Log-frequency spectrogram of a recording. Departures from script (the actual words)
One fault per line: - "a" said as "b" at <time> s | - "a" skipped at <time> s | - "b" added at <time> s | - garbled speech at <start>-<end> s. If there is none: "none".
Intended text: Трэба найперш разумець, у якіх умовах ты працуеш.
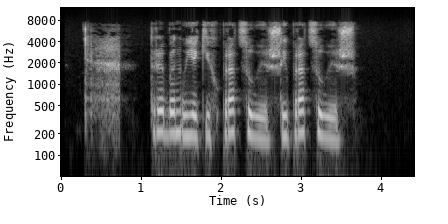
- "найперш разумець" skipped at 1.4 s
- "умовах" said as "працуеш" at 2.1 s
